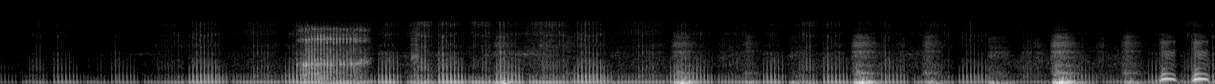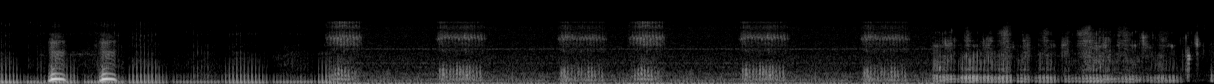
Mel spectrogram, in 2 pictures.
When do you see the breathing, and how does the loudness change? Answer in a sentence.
You can hear the breathing from 3.0 to 13.3 s, getting louder.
